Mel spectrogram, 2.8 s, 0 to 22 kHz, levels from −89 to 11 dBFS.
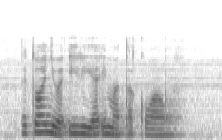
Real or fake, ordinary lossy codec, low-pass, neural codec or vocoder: real; none; 7.2 kHz; none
